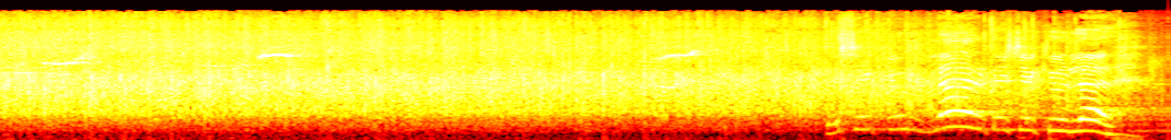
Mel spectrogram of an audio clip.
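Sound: audience applause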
